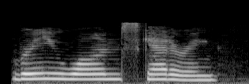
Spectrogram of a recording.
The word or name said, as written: Brillouin scattering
